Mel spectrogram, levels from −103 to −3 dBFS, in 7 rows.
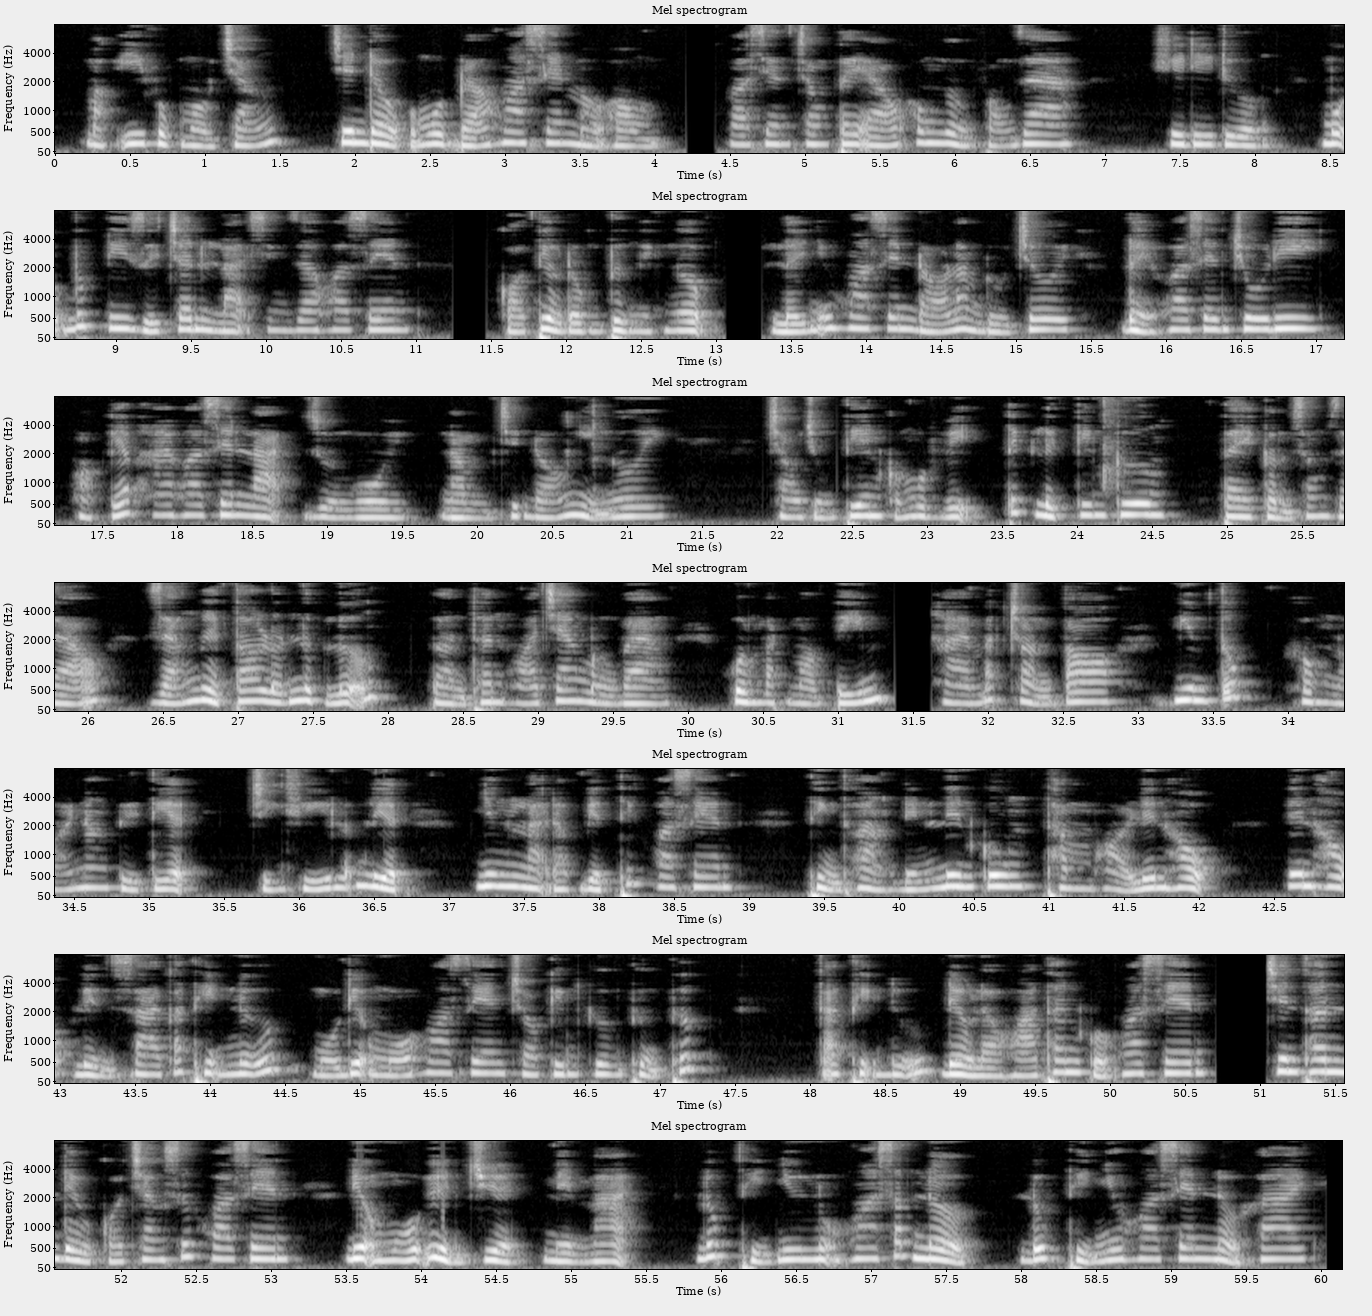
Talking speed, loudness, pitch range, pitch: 185 wpm, -19 LUFS, 200-245 Hz, 225 Hz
